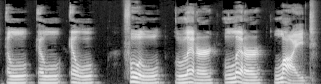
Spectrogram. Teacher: এলভিউলার sound the টাং touches the এলভিউলার রিচ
